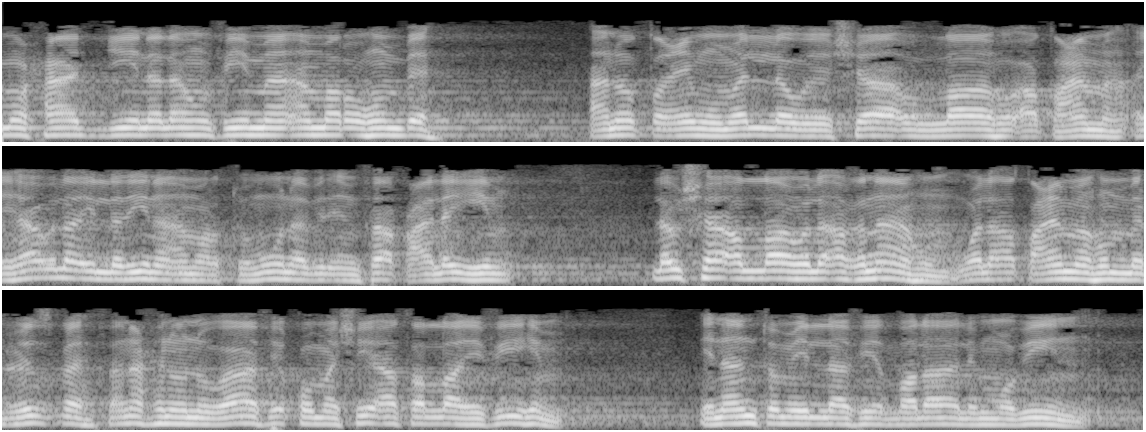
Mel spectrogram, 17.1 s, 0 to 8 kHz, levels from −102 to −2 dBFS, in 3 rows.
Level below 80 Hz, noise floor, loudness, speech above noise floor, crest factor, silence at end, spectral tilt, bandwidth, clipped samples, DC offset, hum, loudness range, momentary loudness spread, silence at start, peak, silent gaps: -50 dBFS; -37 dBFS; -16 LUFS; 21 dB; 14 dB; 0 s; -12.5 dB/octave; 5.4 kHz; under 0.1%; under 0.1%; none; 2 LU; 6 LU; 0 s; -2 dBFS; none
